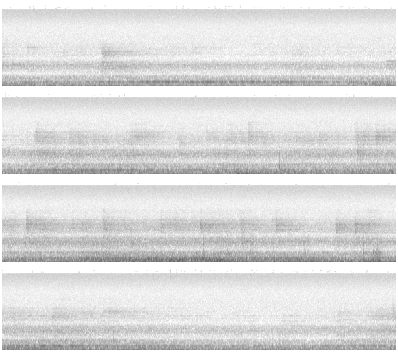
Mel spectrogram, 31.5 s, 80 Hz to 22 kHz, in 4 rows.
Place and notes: abandoned building (20 years ago it was cult coffee) in the middle of the town. contact mics on the fence surrounding the building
